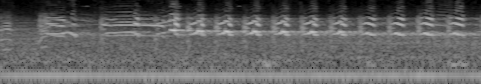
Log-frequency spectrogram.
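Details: Gulls on a beach open with two drawn-out nasal cries, then break into a fast series of yelping, laughing notes, about three per second, over a low steady rumble.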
